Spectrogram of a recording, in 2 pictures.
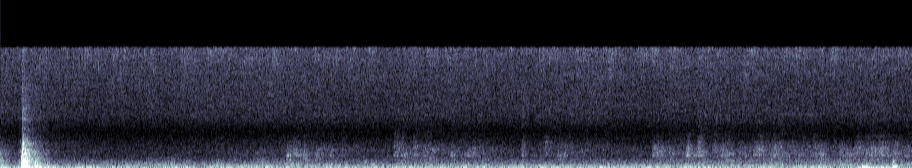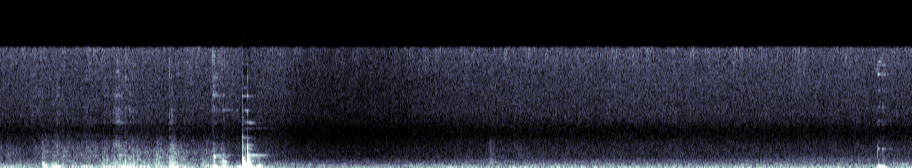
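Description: Knocks and clatters of a knife, fork and food being handled at a plate, in a cluster of sharp knocks about two-thirds of the way through and once near the end, over a steady low machine hum.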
